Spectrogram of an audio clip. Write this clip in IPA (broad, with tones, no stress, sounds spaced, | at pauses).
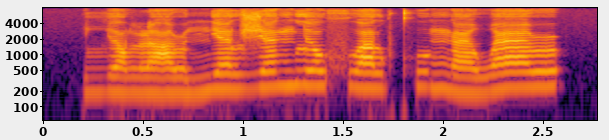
ʎ ɛ˨ lˠ ɭ a˨ ɹ nʲ æ˧ l ʒ ɛ˦ ŋ lʲ ɔ˦ xʷ a˧ l kʷʰ ɤ˧ ŋ æ˨ w æ˦ ɹ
